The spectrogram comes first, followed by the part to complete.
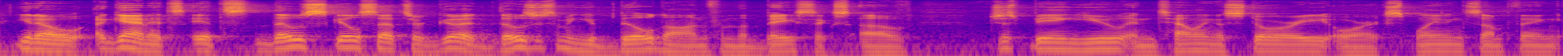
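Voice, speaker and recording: A man's voice: sits low, a bit bright, slight background noise. A man, a voiceover artist and sound designer, talking as a guest over a restaurant table, chatty and loose with plenty of fillers and asides. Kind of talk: conversational explaining.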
